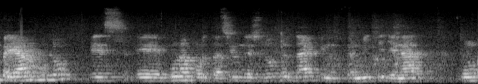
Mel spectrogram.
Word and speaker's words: Sloterdijk: Con eso termino, y es un preámbulo, es una aportación de Sloterdijk que nos permite llenar un vacío en la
